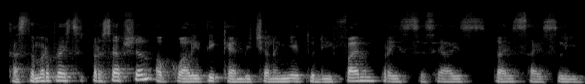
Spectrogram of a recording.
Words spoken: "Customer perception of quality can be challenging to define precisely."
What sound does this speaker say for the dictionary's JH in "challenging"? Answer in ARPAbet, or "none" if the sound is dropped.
none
